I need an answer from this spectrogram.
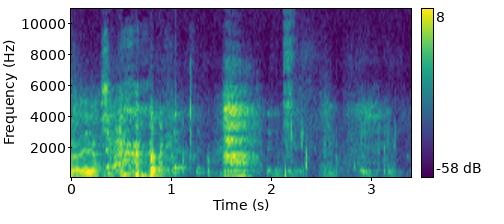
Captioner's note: laughing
